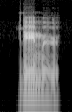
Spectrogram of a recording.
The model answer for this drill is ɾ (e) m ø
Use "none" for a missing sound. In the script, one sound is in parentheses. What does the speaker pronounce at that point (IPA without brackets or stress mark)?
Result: e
